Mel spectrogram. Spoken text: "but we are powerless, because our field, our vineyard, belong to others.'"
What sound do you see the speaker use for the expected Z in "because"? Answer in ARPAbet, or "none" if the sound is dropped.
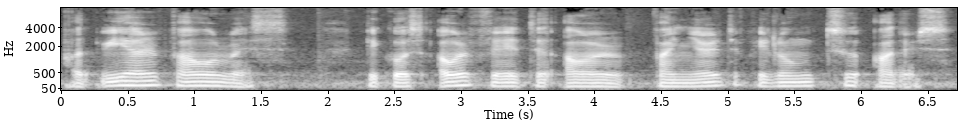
S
